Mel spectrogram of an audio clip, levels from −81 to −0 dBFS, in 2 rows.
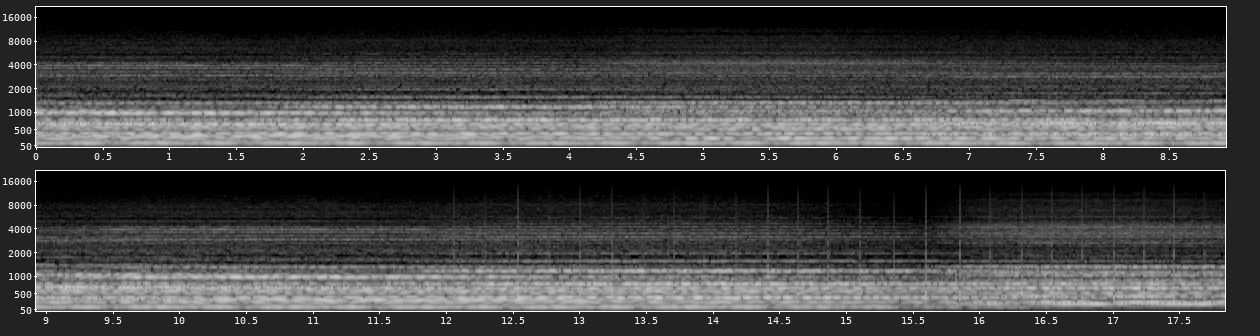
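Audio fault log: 12.05–17.69 s, train of clicks: a steady ticking rides on top of the sound at about 4.3 clicks per second, evenly spaced, around thirty in all, each a sharp pop of the same shape peaking roughly 5 dB above the surrounding audio, so they stand out and carry on through pauses too. The regular, identical pulses point to something outside the sound injecting a repeating spike, likely interference from nearby equipment or a faulty connection or power supply.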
